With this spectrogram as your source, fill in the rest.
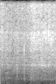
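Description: Chopped onion tipped into hot oil for a village-style stir-fry of pointed gourd and bottle gourd peels, a brief, soft, steady hiss of frying without talk.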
